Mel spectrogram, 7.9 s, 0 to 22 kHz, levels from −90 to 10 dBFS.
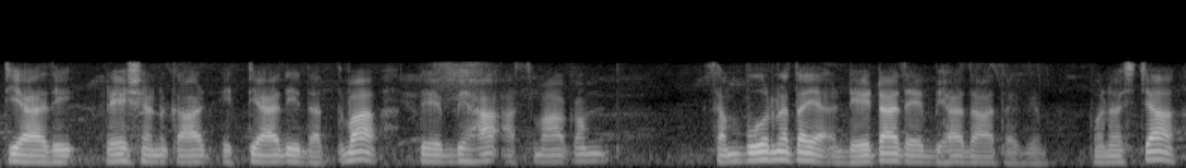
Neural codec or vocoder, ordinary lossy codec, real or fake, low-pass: none; none; real; 5.4 kHz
